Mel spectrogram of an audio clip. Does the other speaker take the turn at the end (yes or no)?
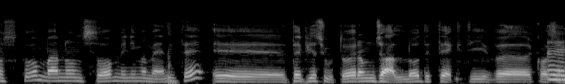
yes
